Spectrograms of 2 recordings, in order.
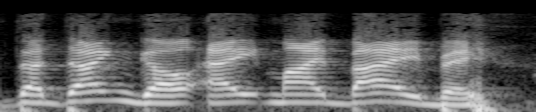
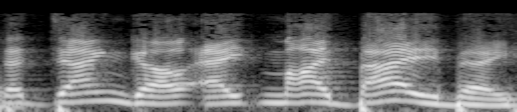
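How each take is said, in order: First: Louder, slow, laughing mock Australian accent; quoted Australian line. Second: Loud, slow, hammed-up Australian accent; mock Australian accent. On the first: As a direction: quote the musical's line in a hammed-up Aussie accent. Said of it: "that was one of the lines". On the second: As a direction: belt it out like a cartoon Aussie, slow and loud. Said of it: "Can you do an Australian accent?".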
